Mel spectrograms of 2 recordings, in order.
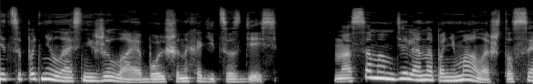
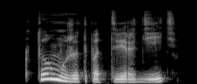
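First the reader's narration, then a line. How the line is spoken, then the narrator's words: Cold. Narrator (Russian): холодно уточнила Эвелин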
